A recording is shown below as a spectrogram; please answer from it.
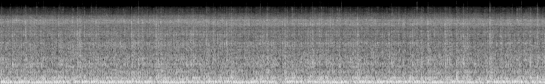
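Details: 1981 Honda GL1100 flat-four idling steadily low with a busy mechanical clatter and clunking underneath; source not clear.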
